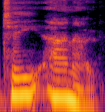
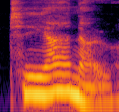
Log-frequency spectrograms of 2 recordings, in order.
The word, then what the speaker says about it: Te Anau: I've got to be careful how I say that, it's very hard to pronounce. Te Anau, I think is the correct way, to Milford Sound, which is nothing short of dramatic.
